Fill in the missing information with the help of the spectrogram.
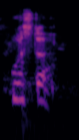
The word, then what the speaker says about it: Worcester: Worcester. – is the correct pronunciation of that.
